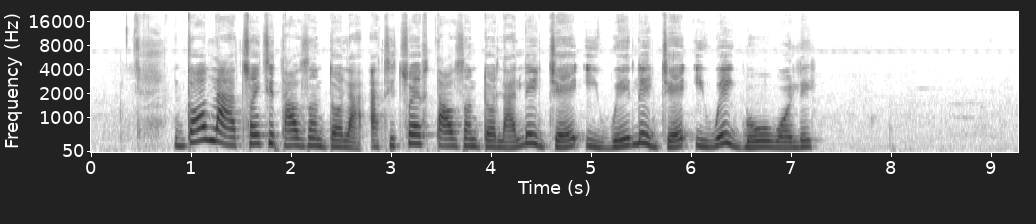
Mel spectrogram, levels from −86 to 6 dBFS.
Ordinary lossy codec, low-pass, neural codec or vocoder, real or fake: none; none; none; real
